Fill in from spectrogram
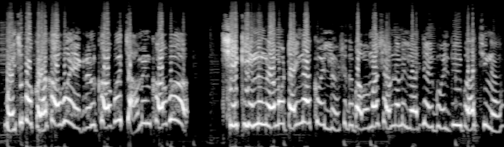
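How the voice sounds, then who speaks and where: A man voicing an indignant young woman in a family cartoon, scolding through a pitched-up voice effect. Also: fast talker, pushed and bright, faint music behind. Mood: tearful complaint. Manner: scolding, outraged. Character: shrill, indignant young Bengali wife and her womenfolk.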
